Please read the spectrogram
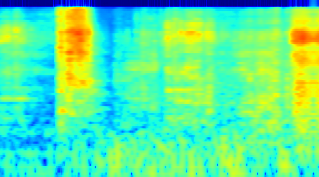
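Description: Steel plastering trowel scraping wet stucco, with one sharp scrape about half a second in followed by fainter scraping.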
